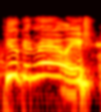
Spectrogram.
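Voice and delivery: high-pitched, hammed-up party yell; mock kid yelling. Imagined drunk preschoolers cheering each other on, mock high-pitched yell. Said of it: "kids yelling out".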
